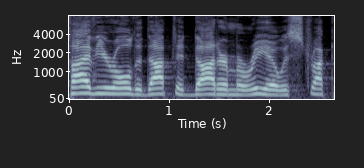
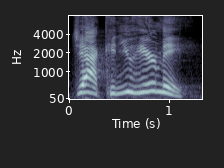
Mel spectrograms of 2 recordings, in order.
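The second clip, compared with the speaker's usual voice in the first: a lightly raised calling voice; voice from above; 4 semitones higher, 4 dB louder than usual. Acted. Unseen Lord calling down to Jack, lightly voiced call. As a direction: call down to someone far below, slightly higher. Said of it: "he heard a voice".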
